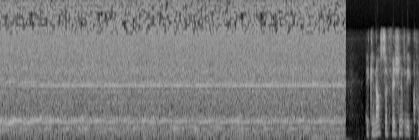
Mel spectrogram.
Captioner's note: maximum fan noise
